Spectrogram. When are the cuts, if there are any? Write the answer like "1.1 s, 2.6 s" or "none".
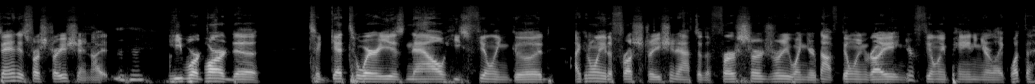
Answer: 1.7 s, 2.0 s, 3.0 s, 4.7 s, 5.6 s, 6.1 s, 8.2 s

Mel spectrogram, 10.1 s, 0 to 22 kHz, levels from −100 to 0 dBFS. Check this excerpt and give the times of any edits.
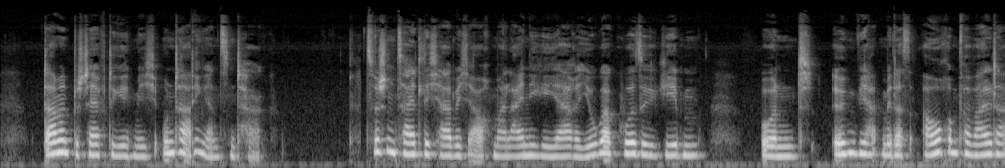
1.9 s, 3.6 s, 8.2 s

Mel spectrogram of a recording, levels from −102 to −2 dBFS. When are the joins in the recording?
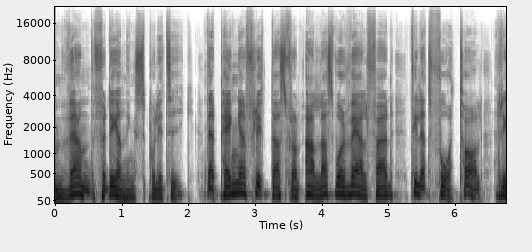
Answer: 2.2 s

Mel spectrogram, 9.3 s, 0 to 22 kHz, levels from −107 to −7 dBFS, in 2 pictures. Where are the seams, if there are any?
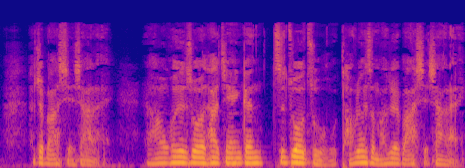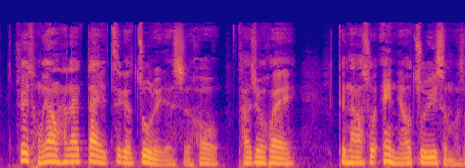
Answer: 4.7 s, 6.9 s

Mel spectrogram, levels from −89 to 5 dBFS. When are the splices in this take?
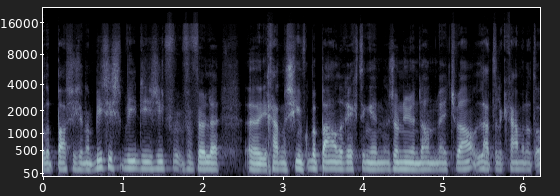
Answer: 3.3 s

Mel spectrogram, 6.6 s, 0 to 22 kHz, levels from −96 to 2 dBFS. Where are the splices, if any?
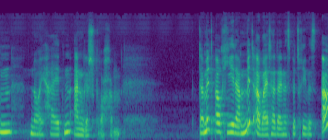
none

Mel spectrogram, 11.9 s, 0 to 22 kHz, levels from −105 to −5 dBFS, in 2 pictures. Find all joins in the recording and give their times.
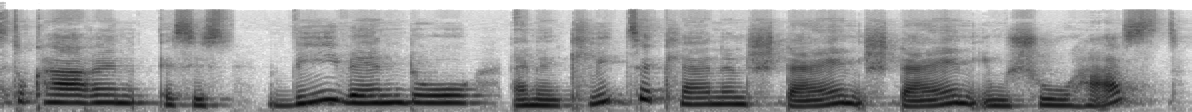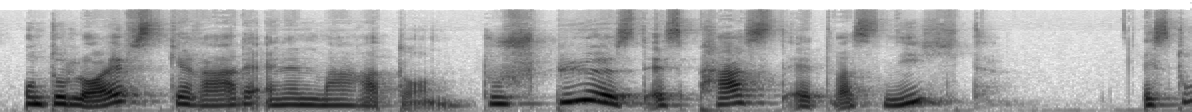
1.2 s, 2.5 s, 4.3 s, 6.0 s, 8.3 s

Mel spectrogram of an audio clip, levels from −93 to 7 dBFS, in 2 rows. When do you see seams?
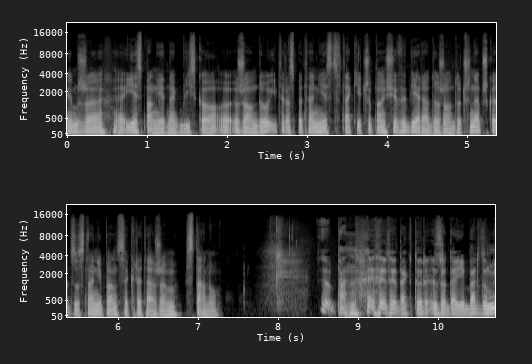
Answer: none

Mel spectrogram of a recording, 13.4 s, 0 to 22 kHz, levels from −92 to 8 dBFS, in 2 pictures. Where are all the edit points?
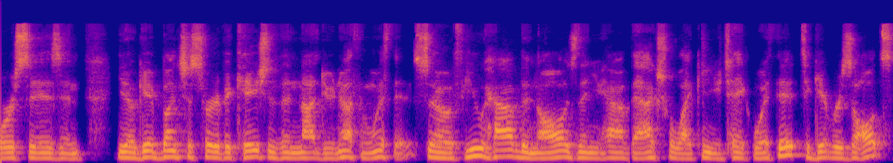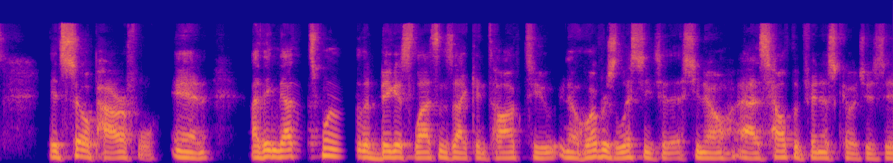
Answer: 4.7 s, 5.3 s

